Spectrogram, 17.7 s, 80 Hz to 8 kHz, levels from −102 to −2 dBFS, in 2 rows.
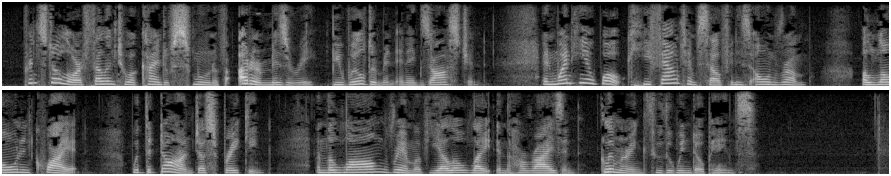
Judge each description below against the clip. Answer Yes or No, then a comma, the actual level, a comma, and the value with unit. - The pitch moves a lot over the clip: No, average, 4.1 semitones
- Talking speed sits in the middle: Yes, average, 160 wpm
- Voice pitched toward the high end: Yes, high, 220 Hz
